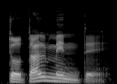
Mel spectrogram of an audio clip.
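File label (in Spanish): "totalmente", Spanish; mekanta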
